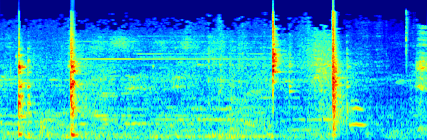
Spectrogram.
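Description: Lidded ceramic Santa-head jar clinking as it is handled: its ceramic lid knocks on the jar and the jar is set down on a glass shelf. There are four sharp clinks, two near the start and two in the second half.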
